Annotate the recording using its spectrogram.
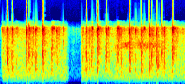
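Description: Rapid, irregular clatter of computer keyboard typing heard over a telephone line, with a brief drop-out just under a second in.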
